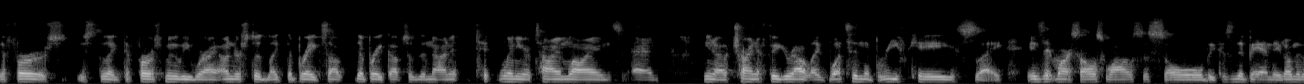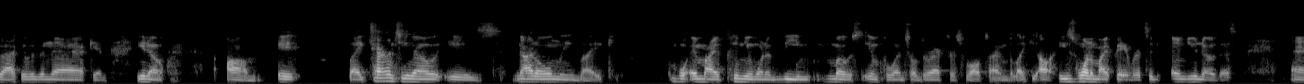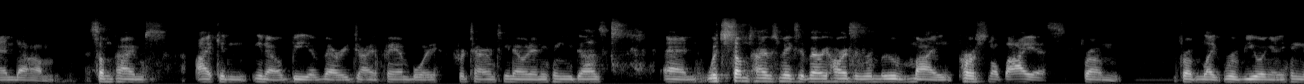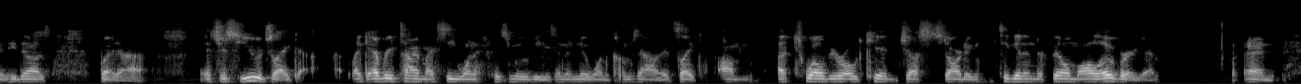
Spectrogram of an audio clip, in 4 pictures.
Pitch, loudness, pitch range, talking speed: 120 Hz, -27 LUFS, 115-130 Hz, 180 wpm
